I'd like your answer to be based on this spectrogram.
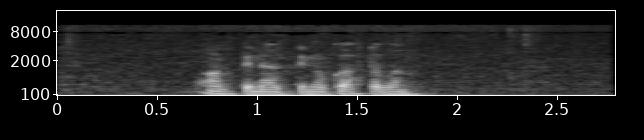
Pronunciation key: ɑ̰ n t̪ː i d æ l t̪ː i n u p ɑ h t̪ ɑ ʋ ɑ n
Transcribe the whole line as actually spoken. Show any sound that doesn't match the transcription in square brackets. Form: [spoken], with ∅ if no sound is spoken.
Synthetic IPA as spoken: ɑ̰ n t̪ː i [n] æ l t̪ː i n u [k] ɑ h t̪ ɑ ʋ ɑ n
